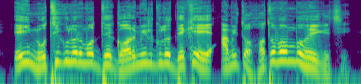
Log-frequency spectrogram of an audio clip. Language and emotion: Bengali, disgusted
